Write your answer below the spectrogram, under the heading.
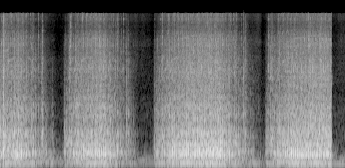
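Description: Sewing machine stitching in four runs of a second or two each with short pauses between, sewing a line of stitches along a sleeve seam; it stops near the end.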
